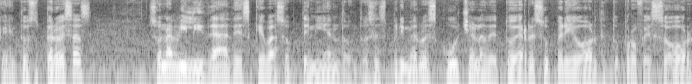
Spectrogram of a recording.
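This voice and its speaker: A man's dark, mellow voice at medium pitch, with vocal fry, lively intonation and a moderate pace. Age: 60s. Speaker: radiologist and podcast host. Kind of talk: podcast discussion. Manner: conversational, frequent fillers and repetitions.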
